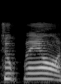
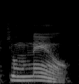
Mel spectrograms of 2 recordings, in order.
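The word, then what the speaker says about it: 춥네요: ya ber seper ya tulisannya cupneo dibacanya cumneo jadi oneren hari ini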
